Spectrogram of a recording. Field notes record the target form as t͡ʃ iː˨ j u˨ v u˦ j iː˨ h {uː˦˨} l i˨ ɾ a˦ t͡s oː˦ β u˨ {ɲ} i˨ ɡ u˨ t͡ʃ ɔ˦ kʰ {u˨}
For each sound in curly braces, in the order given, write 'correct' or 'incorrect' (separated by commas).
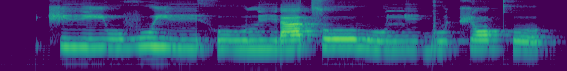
incorrect, correct, incorrect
